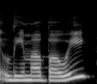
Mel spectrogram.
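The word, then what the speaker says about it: Leymah Gbowee: Which I watched like 4 videos to figure out how to pronounce it correctly. So it is spelled LEYMAH and then GBOWEE. So I hope that Lima Bowie is correct. That is how Stephen Colbert said it.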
